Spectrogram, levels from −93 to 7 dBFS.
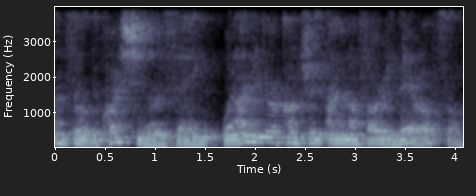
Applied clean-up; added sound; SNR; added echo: none; none; none; reverberation time 0.7 s.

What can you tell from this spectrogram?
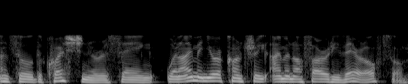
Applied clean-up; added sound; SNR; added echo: none; none; none; none.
